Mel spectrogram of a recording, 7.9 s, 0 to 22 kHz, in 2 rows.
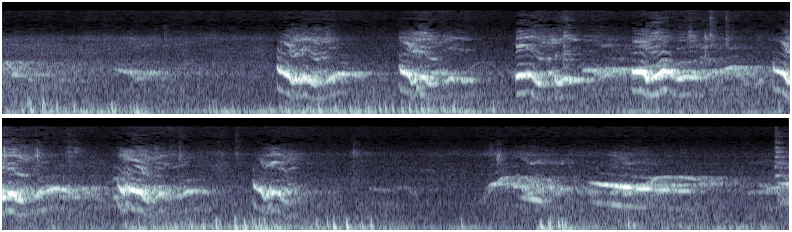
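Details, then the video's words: Australian magpies singing together in Beverly Hills, Sydney, Australia, August 2015: a run of about eight loud, rough, descending notes at a brisk pace, followed by softer warbled phrases. "Magpie concert"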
